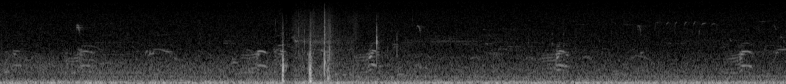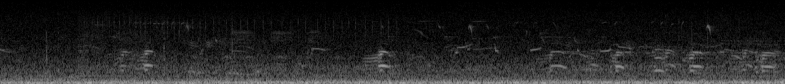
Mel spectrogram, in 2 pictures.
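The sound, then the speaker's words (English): Canada geese honk repeatedly in scattered bursts across the whole stretch, a busy, stirred-up flock, over a steady low outdoor rumble with a brief sharp knock near the start. “The Canada geese are stirred up quite a bit.”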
